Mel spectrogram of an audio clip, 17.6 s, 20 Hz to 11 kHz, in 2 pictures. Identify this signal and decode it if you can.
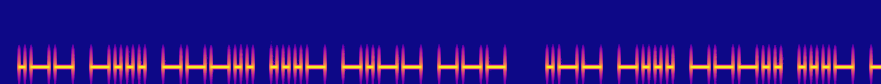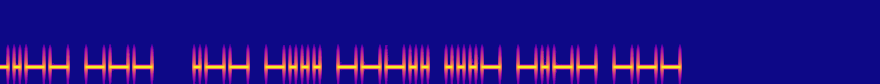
Morse code, heard as a keyed tone, about 20 wpm, 700 Hz. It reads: WB8VYO WB8VYO WB8VYO
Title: USA Call Signs Repeated 3x 20wpm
